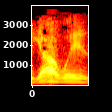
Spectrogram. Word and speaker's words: Yahweh: So Psalm 146, by the way, Yahweh is what many people think is the correct way to pronounce God or Elohim's real name.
